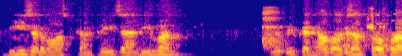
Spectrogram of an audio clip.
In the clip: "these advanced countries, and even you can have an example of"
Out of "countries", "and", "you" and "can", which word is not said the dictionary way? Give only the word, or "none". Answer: none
